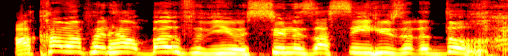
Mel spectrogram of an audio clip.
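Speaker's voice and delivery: mock yell. A narrator's reading. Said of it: "Then he yells".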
